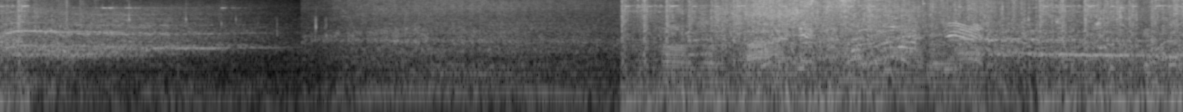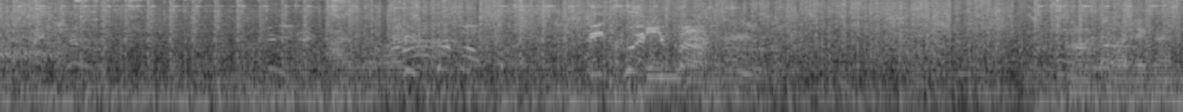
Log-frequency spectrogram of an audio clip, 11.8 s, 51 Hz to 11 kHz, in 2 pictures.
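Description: Rapid bursts of gunfire in the Modern Combat 5 video game, loud and sustained after a brief quieter lead-in, with voices talking over the shooting.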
